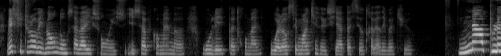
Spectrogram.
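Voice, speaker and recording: A young woman giving a casual video lesson on Italian, chatty and joking, speaking straight to the viewer. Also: fairly high pitch. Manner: chatty, jokey, addresses viewer directly. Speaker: Italian teacher.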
